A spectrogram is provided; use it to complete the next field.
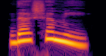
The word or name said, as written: ದಶಮಿ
